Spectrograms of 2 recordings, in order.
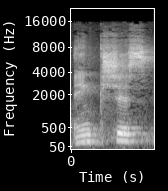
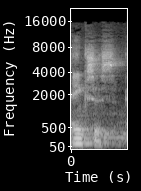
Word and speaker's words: anxious: Anxious and then anxiety. Whether it's adjective or noun, the pronunciation changes. Anxious, anxiety.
